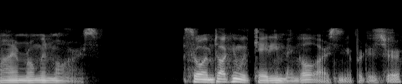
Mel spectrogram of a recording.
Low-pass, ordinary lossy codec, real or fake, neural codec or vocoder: 5.4 kHz; AAC, 24 kbps; real; none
